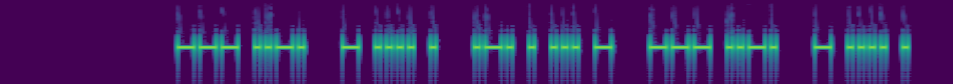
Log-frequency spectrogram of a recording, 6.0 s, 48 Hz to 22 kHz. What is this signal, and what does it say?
Morse code, heard as a keyed tone, about 34 wpm, 700 Hz. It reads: OF THE REST OF THE
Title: Sets of 5 Words 35wpm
